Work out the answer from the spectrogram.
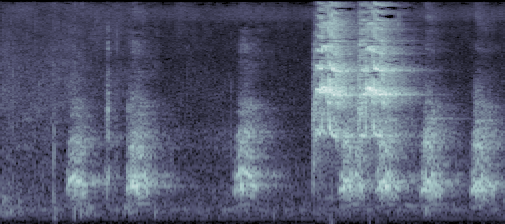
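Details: Pet rainbow lorikeet imitating a dog's bark: short, hoarse, mid-pitched bark-like bursts in uneven succession, then a loud, harsh, high screeching burst with a few more barks after it.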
